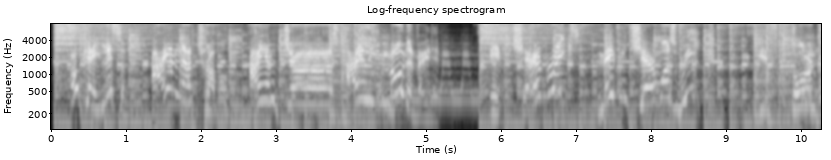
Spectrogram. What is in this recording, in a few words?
Gaming Chaotic Alien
